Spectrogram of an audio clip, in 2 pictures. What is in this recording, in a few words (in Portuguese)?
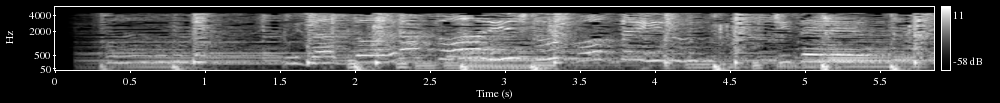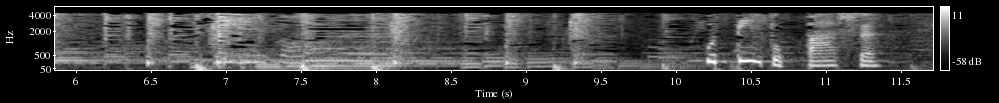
Telemensagens, Aniversários, Fem; ANIV FILHO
